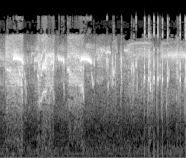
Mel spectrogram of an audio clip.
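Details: Swiftlet lure call played outdoors to attract birds: high, thin chirps with short sweeping notes, then a run of rapid dry clicks; no other sounds stand out. Finding: swiftlet.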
